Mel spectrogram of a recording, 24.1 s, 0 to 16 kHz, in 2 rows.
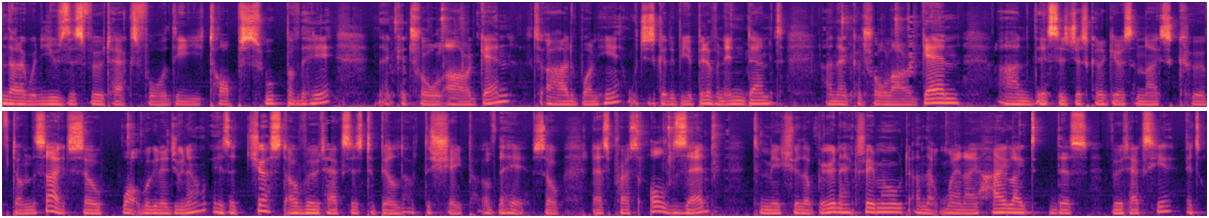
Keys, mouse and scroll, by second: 4.3 ctrl+r, 8.8 ctrl+r, 12.6 scroll down 1, 12.9-13.3 scroll up 1, 13.3-14.8 shift+middle drag, 14.8-15.5 scroll up 1, 15.5-15.9 scroll down 1, 15.9-18.3 scroll up 1, 18.3 scroll up 1, 18.6 alt+z, 19.1-21.3 shift+middle drag, 21.3 click, 23.7-24.1 middle drag.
